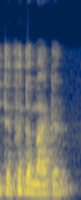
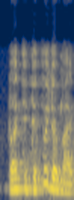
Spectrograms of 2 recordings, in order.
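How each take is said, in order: First: Said in the usual way. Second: Toi punched at the start, slightly raised; stress on Toi. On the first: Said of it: "Toi, tu te fous de ma gueule". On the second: Retold or imitated. To the receptionist, accusing with Toi stressed. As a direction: hit Toi hard, pointing at him.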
